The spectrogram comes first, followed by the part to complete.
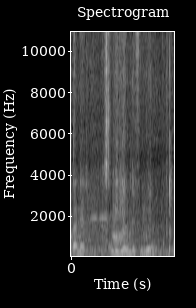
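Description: A man's voice speaking in short phrases, low-pitched.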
